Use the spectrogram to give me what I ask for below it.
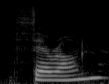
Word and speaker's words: Theron: How do you say her last name? – Theron. – I always call her Theron. Theron. – No, that's so wrong.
